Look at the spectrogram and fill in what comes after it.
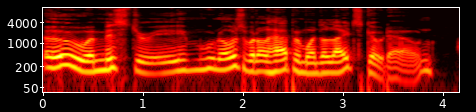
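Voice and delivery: odd, eerie, creepy, spooky put-on voice. Recapping a scene where Jam touches a woman's shoulders: Jam's weird voice. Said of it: "he says in a weird voice".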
